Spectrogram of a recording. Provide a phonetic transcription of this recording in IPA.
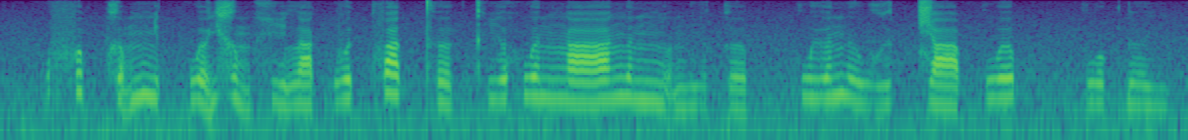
fə˦˥p̚xə̰˧˥mɲə˨˩t̚ hwə̰˧˥jɣə̰˧˨mxi˧˩la˨˩k̚ və˦˥t̚ fa˦˥t̚ t̪ʰəː˨˩k̚t̪ʰi˨˦ə̯hwə˧n ŋaː˨˦ŋə˧n ɲo̰˧˨ni̤˨˩ə̯kə˨˩p̚ | kwɨ˨˦ə̯nə̤˨˩wɣɨ˨˩k̚ t͡ɕaː˨˩p̚kwə˦˥p̚ | kwo˨˩k̚ɗə̤˨˩j

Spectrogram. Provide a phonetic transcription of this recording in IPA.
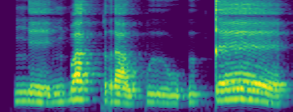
ŋeː˩˦ŋ ba˥˩k̚pra˨˩wpɯː˨˩w ʔɯ˨˩k̚tɛː˥˩

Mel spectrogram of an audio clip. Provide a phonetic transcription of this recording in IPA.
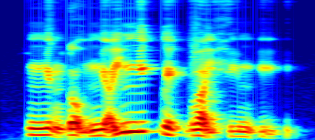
ɲa̰˧˨ŋɗɔ̰˧˨wɲa̰˧˥j ɲe˦˥k̚le˨˩k̚ va̰˧˨j hi˨˩mʔḭ˧˨ʔ

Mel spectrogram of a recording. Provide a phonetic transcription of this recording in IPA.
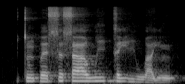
tũ˧ pɛ˧ sə˧saː˧wiː˧ ɡɛ˧jiː˨ wa˨ jĩ˨

